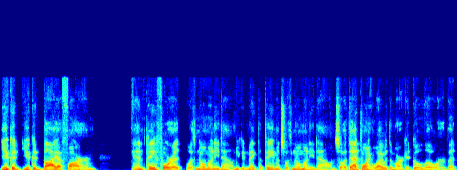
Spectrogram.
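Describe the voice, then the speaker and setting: A man with a Midwestern US accent, dark and mellow in tone, lively in intonation, at a moderate pace against a quiet background. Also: medium pitch for a man. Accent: US Midwest. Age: 60s. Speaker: farmland specialist. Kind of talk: casual interview.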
